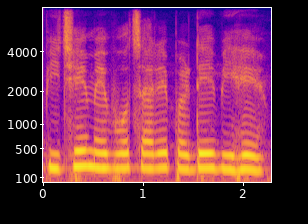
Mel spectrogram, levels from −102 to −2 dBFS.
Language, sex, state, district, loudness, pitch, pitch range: Hindi, female, Arunachal Pradesh, Papum Pare, -13 LUFS, 215 Hz, 205-215 Hz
